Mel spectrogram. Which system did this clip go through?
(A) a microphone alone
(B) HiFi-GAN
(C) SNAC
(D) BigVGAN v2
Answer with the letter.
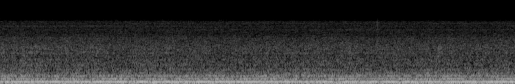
A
